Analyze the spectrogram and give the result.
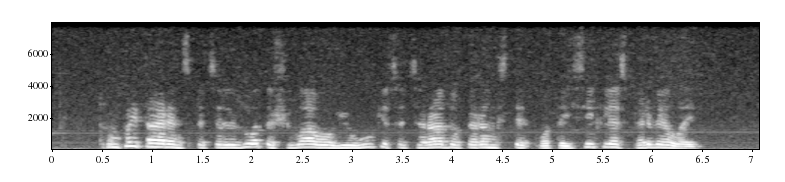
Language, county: Lithuanian, Vilnius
